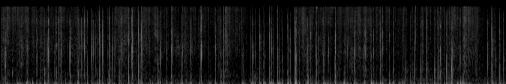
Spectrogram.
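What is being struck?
Fabric snapback cap.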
